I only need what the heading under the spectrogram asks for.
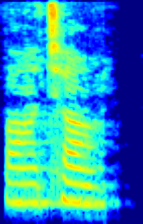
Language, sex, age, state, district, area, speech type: Maithili, female, 18-30, Bihar, Darbhanga, rural, read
